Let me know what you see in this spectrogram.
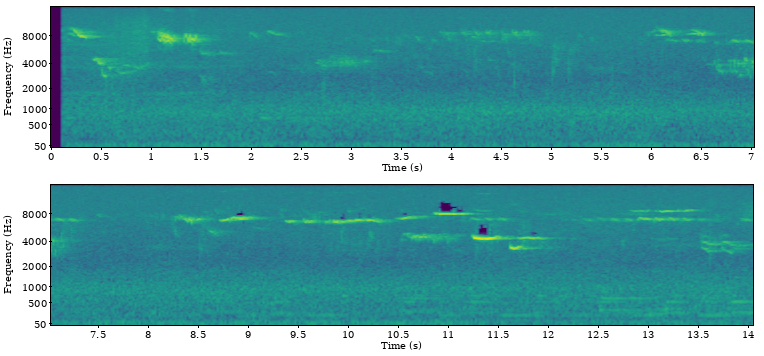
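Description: Small birds chirping and calling in short, high notes over a steady low rumble, with one louder call about eleven seconds in. Music fades in near the end.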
